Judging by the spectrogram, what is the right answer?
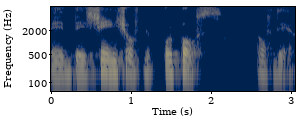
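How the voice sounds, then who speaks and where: Speaking in a dark, mellow tone, the woman has a non-native accent. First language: not English. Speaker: resident speaking at public comment. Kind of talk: public comment at city meeting. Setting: city commission meeting chamber. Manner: halting.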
